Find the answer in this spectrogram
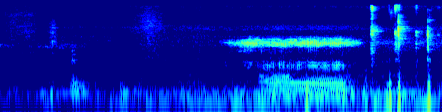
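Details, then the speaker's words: Man snoring loudly in his sleep, heard by a roommate from his own room. "انت ما تشخر انت ما تشخر هذا والله انت انت تقدر تشغل الامر انت تقدر تشغل اسمع تدري اني اسمع شخيرك من غرفتي"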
